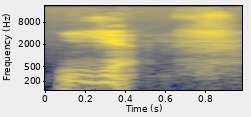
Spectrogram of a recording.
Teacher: Active articulator तो हो जाएगा इसमें फ्रंट ऑफ टंग, और पैसिव आर्टिकुलेटर होगा इसमें हार्ड पैलेट · जब आप ये का प्रोनाउंसिएशन करोगे तो आपका जो टंग का फ्रंट है ये हार्ड पैलेट पे जाके टकराता है। तो इसमें जो एक्टिव आर्टिकुलेटर है, एक्टिव आर्टिकुलेटर तो हो जाएगा फ्रंट ऑफ टंग।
